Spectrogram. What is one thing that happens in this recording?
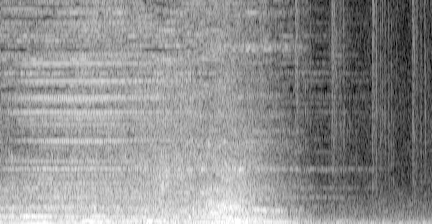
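An energy orb hums and crackles with a loud magical buzz.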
